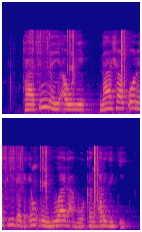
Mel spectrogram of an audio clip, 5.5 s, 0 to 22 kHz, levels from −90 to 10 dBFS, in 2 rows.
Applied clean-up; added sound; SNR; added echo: none; Camera; 5 dB; reverberation time 0.5 s.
